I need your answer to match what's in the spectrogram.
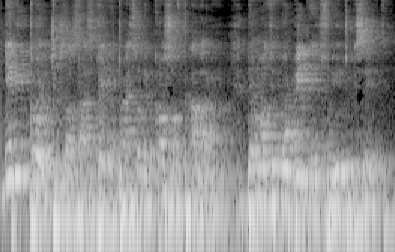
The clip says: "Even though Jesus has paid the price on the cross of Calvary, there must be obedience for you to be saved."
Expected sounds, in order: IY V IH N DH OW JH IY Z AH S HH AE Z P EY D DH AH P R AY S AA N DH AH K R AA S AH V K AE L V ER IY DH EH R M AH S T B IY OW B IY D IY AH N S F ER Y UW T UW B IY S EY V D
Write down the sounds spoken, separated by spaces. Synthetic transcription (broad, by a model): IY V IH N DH OW JH IY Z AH S HH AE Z P EY D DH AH P R AY S AA N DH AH K R AA S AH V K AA V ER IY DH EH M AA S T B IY OW B IY D IY AH N S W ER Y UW T UW B IY S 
